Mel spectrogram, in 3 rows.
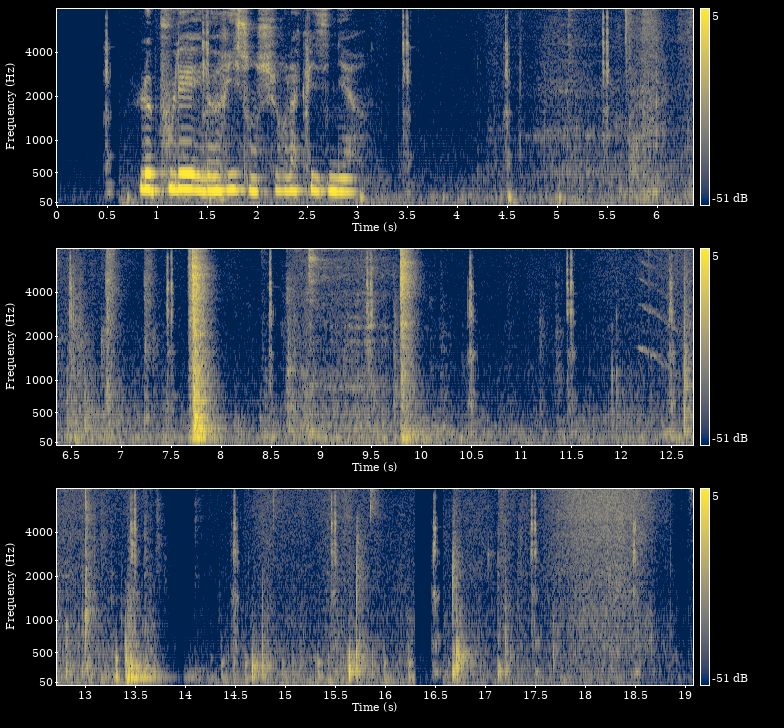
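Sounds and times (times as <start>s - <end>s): footsteps walking: 14.6s - 17.8s.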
